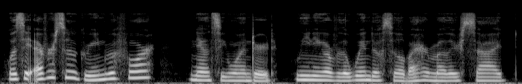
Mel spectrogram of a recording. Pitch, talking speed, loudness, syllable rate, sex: 205 Hz, 195 wpm, -17 LUFS, 6.1 syllables/s, female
